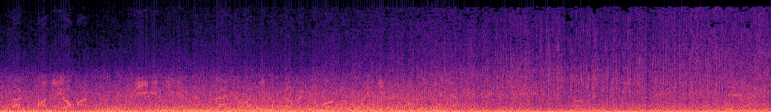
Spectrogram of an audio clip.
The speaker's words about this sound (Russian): Зажигание. Зажигание — это поджигают пары топлива. Пау! Зажглось. Предварительное. Промежуточное. Главное. Все, главное. Подъем. И пошла ракета сразу.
